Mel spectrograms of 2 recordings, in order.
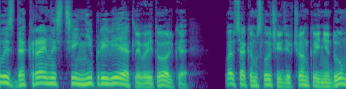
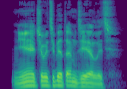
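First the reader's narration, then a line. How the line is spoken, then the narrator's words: Gruff grumble. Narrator (Russian): буркнул Геральт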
